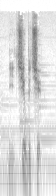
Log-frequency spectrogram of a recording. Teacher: The 不 or 不 actually becomes a fifth tone because it's just too quick. It doesn't have time to put a tone in there.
